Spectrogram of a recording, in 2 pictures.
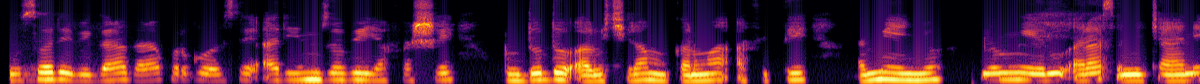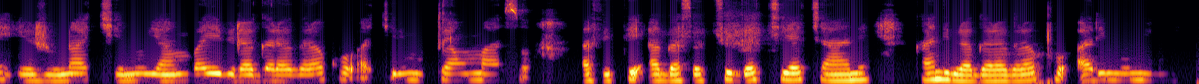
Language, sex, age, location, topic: Kinyarwanda, female, 18-24, Kigali, health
